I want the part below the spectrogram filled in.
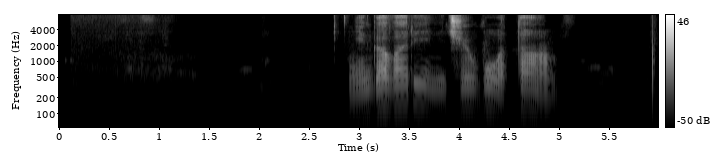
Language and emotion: Russian, neutral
